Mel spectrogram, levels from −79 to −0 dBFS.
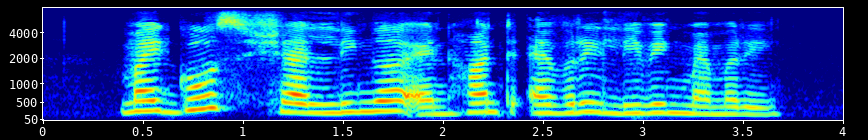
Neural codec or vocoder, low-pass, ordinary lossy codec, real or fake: none; 7.2 kHz; AAC, 32 kbps; real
